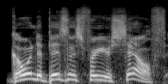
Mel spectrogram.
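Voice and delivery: imitating an upbeat business-opportunity ad; newspaper ad pitch. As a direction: sell it like a cheesy small ad. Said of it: "when you answer the ad in the paper, and it's like".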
